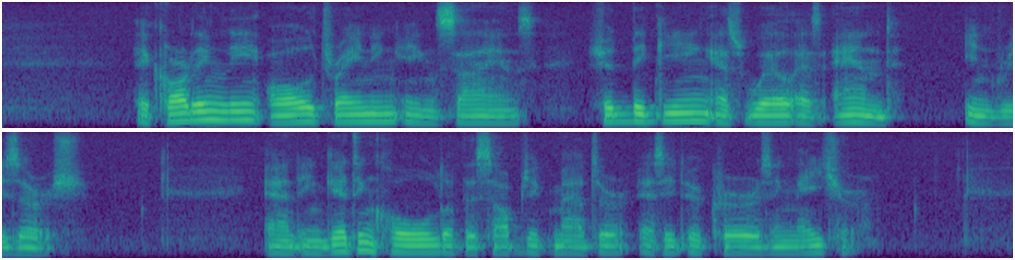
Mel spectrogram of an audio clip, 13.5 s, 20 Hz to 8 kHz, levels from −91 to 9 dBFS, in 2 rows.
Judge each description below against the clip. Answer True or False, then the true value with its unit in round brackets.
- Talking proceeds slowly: True (115 wpm)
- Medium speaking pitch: False (115 Hz)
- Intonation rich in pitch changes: False (3.0 semitones)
